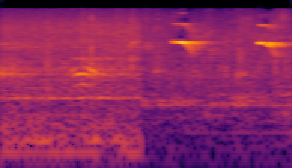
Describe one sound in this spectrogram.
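An otter squeaks in short high chirps.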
